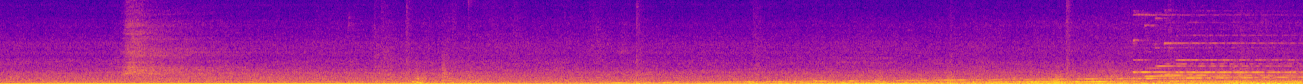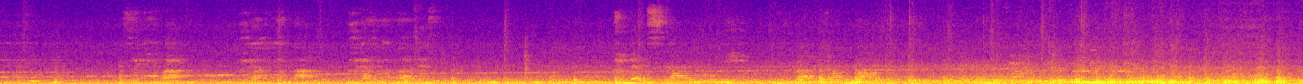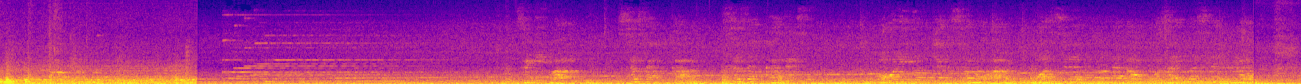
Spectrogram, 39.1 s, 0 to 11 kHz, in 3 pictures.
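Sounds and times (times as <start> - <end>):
train low rumble: 0.0 - 39.0.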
